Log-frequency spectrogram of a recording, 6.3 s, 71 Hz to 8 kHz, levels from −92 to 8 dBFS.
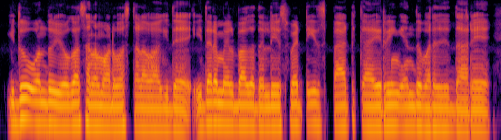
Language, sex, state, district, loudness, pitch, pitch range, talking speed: Kannada, male, Karnataka, Koppal, -16 LUFS, 115 Hz, 110-120 Hz, 125 wpm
